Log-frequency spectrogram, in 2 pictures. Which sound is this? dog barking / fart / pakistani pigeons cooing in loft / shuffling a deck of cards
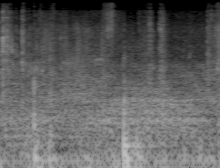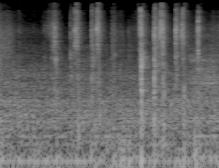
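shuffling a deck of cards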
